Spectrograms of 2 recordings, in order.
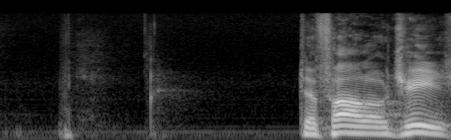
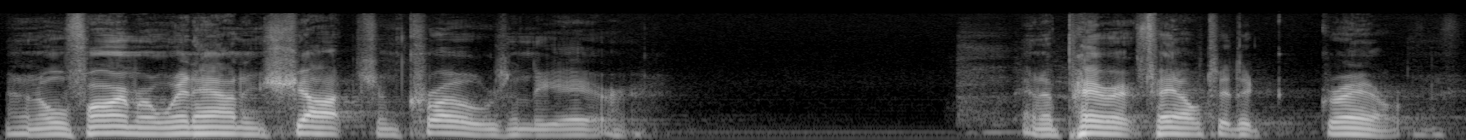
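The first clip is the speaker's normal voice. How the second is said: ordinary delivery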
